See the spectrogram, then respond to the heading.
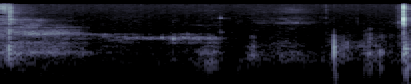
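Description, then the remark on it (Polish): A quiet slurping sip of hot tea lasting about a second, followed by a few soft mouth clicks and a small knock, with no talking. “Łyk herbaty bierzemy dalej.”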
